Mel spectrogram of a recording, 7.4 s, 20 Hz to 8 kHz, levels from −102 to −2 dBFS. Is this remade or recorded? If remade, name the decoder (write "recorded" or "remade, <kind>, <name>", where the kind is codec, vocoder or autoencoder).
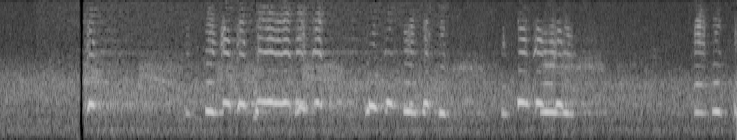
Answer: recorded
